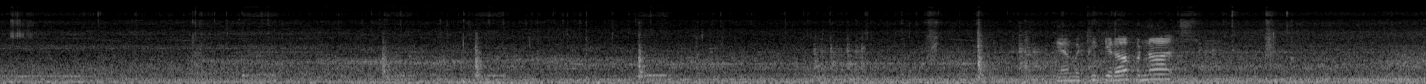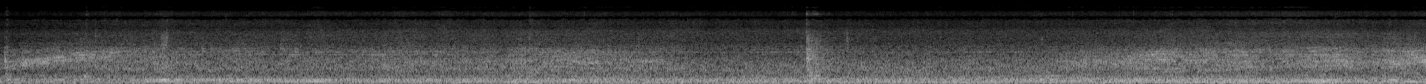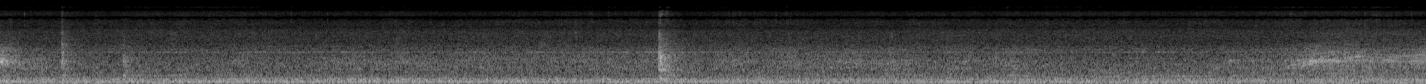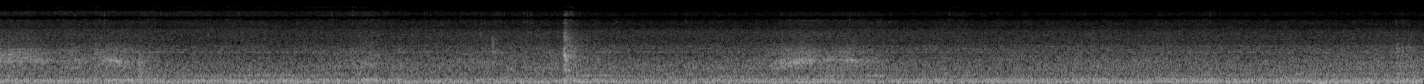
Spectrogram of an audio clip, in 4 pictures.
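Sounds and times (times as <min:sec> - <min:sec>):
small wheels rolling on concrete: 0:00.0 - 0:52.4.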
